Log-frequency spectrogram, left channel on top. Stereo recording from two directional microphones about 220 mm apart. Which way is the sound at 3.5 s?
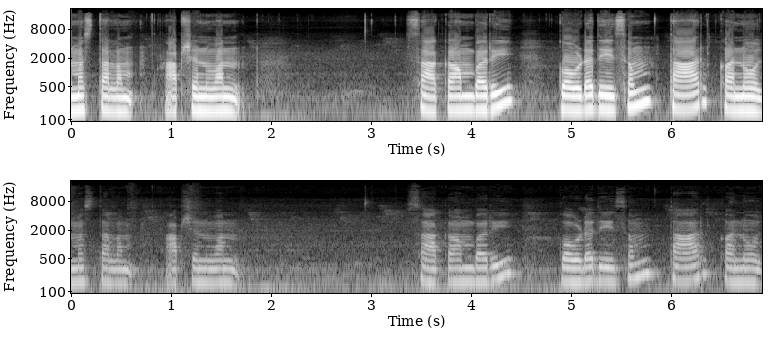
55° left (ahead or behind).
